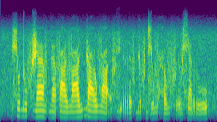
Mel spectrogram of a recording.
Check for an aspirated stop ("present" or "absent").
absent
